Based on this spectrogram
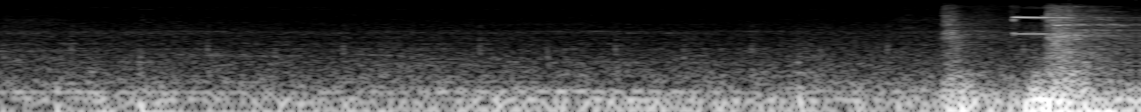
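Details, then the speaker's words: Truck trailer with a sticky box, being jolted to free it: low steady truck rumble then one heavy bang near the end; driver hopes it is that box, going to check. "Ooh, hear the bang. Oh, let's hope it's that one."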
